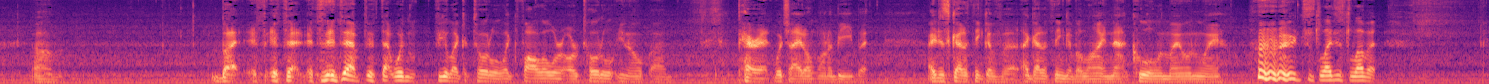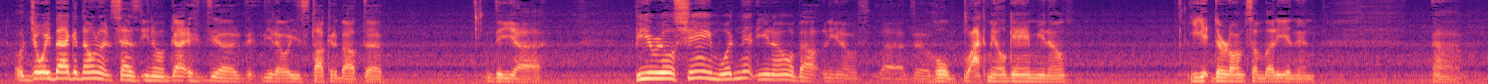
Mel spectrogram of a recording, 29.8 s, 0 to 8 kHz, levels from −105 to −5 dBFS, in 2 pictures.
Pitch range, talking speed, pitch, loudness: 95-145 Hz, 190 wpm, 110 Hz, -21 LUFS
